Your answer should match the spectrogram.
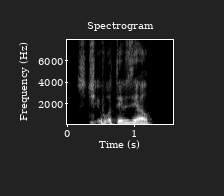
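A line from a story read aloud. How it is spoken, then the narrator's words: Strained, forced out. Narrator (Russian): выдавил Джей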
